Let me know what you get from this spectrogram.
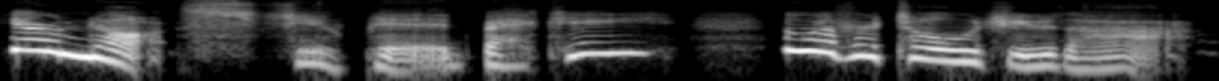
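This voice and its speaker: Woman doing a kindly housekeeper, motherly, firm, deliberate slow delivery, reassuring, audiobook dialogue. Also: lowish voice, huge pitch swings, darkish tone, husky, dry recording, exaggerated voice. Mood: concerned.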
